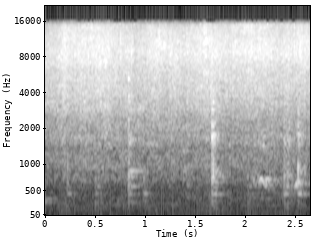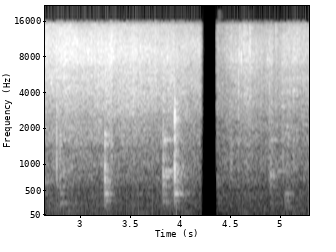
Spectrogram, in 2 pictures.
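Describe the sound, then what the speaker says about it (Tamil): Carrots stir-fry in oil with a close, bright sizzle. Scattered scrapes and clinks from the stirring utensil run through it, and a brief dropout near the end cuts the sound. "இந்த கேரட்டை 2 நிமிஷம் போல் இந்த எண்ணெயிலேயே நல்லா இந்த மாதிரி ஃப்ரை பண்ணிக்கணும்"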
